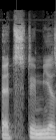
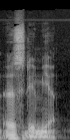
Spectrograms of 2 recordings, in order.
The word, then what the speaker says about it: Özdemir: Er heißt eben nicht Özdemir, sondern Özdemir. Denn so wird Z im Türkischen innerhalb eines Wortes immer ausgesprochen.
